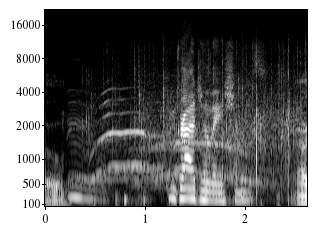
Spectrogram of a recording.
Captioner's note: audience clapping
